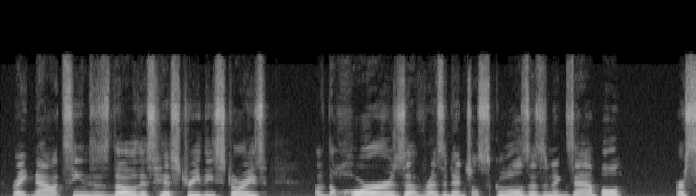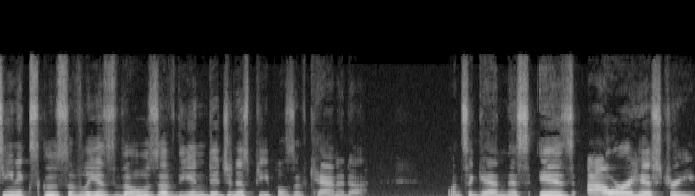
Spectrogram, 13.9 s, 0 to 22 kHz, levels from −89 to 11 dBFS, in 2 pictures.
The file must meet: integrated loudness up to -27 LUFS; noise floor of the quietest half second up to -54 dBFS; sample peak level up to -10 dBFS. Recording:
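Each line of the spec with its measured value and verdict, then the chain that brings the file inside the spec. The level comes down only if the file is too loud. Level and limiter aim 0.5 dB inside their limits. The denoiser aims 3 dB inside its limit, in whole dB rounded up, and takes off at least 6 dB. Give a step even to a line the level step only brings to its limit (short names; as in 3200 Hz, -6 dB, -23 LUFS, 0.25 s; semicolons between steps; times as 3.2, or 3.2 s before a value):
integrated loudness -19.5 LUFS: fail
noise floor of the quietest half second -57 dBFS: OK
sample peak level -3.5 dBFS: fail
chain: gain -8 dB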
